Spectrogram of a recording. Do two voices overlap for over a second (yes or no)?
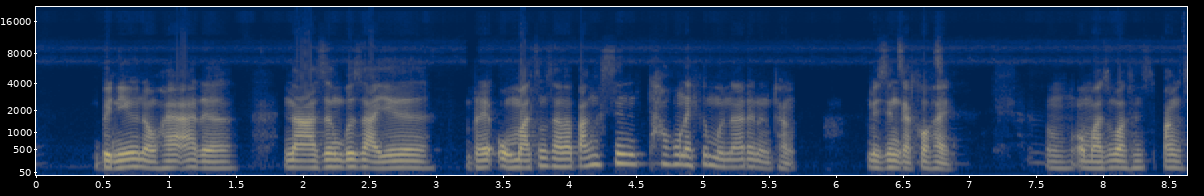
no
